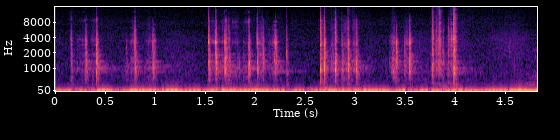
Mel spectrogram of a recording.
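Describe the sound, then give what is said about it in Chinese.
Rapid typing on a backlit mechanical keyboard with black switches: many crisp clacking keystrokes in quick bursts, with short gaps between runs and an even loudness throughout. “我的双手是和你亲密接触的能够发光的键鼠，喜欢我指尖的触感吗？”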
